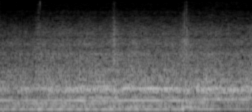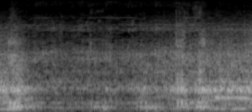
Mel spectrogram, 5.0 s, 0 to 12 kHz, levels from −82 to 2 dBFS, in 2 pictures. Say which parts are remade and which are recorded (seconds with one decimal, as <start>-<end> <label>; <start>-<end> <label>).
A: 0.0-5.0 recorded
